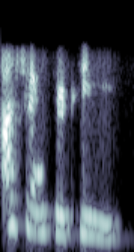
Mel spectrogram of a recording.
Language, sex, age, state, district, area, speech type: Kashmiri, female, 30-45, Jammu and Kashmir, Pulwama, rural, conversation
